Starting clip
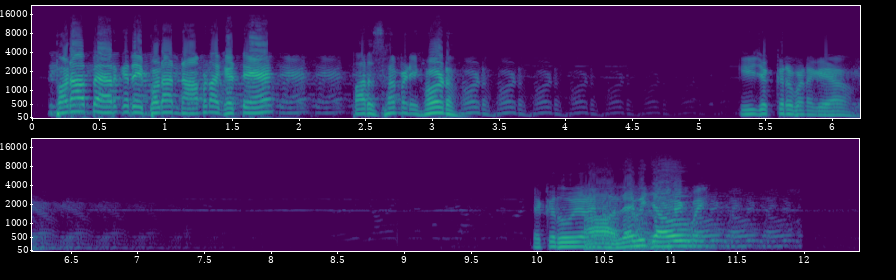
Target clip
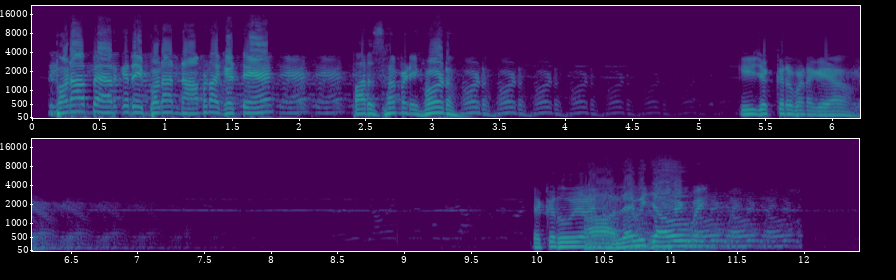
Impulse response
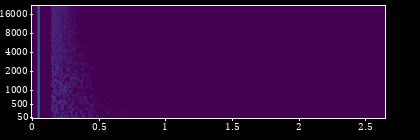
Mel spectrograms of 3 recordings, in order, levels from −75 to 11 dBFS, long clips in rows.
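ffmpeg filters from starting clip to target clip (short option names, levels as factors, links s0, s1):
-filter_complex "[0:a]acrossover=split=130|3000[s0][s1][s2];[s1]acompressor=threshold=0.0316:ratio=3[s3];[s0][s3][s2]amix=inputs=3:normalize=0"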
